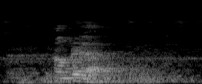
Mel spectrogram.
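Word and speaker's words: umbrella: যেমন মনে করো this is অ্যান আমব্রেলা। Okay, আমব্রেলা। দেখো এখানে ইউ আছে, ইউ থাকার পরে ইউর উচ্চারণ কিন্তু ইউনিভার্সিটির মতো সেখানে কিন্তু ইউ নয়, এখানে উচ্চারণটা কিন্তু ইউ নয়, এটা আ।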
